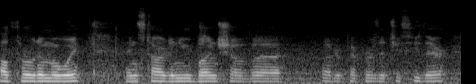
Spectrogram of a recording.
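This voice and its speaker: The speech comes at a fairly slow pace. Noticeable background noise is present. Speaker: home pepper grower. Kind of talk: tutorial. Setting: indoors at home, living room. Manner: halting, filler-heavy.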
